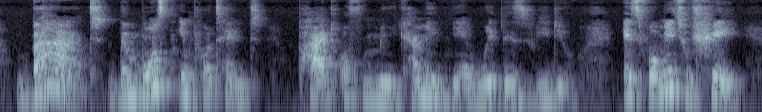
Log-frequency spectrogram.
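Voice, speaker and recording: A woman with a fairly low voice speaks at a very slow pace with lively intonation. Noticeable background noise and audible room echo are present. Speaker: YouTuber. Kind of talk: tutorial.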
